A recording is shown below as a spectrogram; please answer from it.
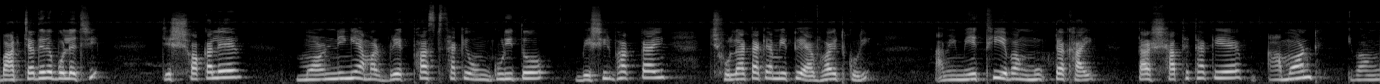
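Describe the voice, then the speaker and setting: Her high-pitched voice comes through a very clean recording with a silent background. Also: ordinary pitch variation. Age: 60s. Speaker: yoga teacher. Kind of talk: vlog talk to camera.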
